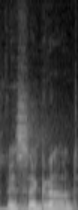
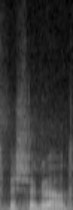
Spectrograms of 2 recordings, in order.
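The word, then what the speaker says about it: Visegrád: Yes, I mean it's hard to pronounce also for some. It's Visegrad, it's Visegrad, but I think this name served the cooperation and the fund well.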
